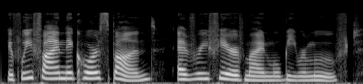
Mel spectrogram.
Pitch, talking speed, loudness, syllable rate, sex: 230 Hz, 200 wpm, -15 LUFS, 5.5 syllables/s, female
